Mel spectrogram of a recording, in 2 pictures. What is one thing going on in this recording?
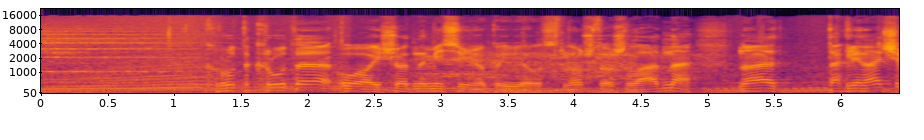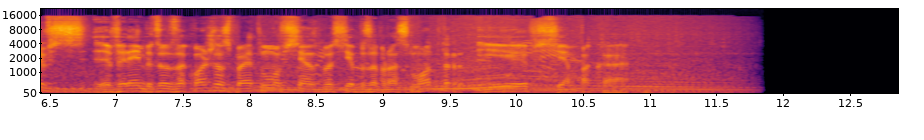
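A car engine revs as a car drives along a street.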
